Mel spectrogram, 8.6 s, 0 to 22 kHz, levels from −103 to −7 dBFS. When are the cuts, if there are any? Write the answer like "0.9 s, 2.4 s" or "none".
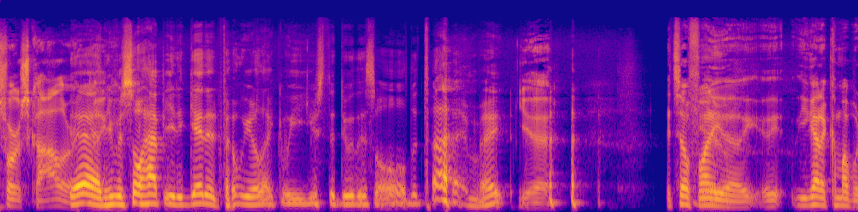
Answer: none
